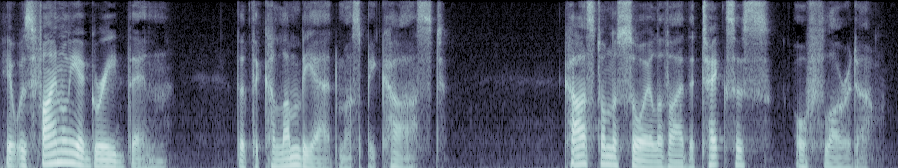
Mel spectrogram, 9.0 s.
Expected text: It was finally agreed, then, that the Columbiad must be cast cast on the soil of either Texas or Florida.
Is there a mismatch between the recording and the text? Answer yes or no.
no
